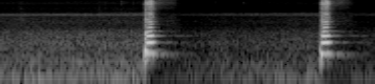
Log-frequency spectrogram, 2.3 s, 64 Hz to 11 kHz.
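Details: 1996 Ford Bronco horn after repairing three pulled-out horn wires: two short, clear honks, each a steady bright tone; normal horn operation.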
